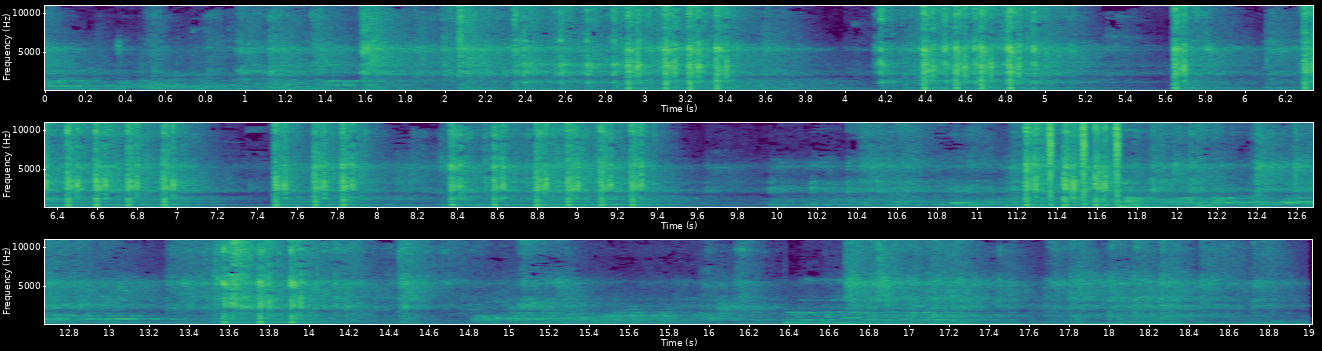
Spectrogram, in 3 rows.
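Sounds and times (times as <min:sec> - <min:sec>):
airsoft guns firing bursts: 0:02.3 - 0:09.6, 0:11.2 - 0:12.0, 0:13.4 - 0:14.3.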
